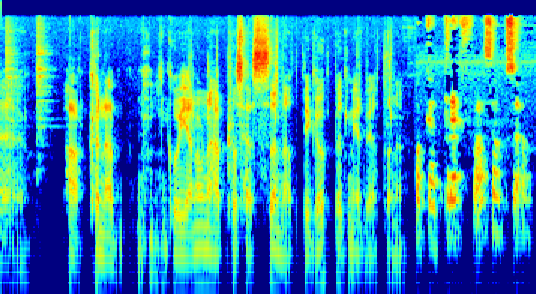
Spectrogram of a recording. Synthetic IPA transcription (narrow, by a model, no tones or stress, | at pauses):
jɑːkʰɵnːaɡoːɪjeːnɔmd̪ɛnɦæːɾpʰɾʊsɛsːəna̰t̪bʏɡːaɵpːɛt̪mḛːd̪vḛːt̪ʰand̪ə̰ɔkat̪ʰːɾɛfːasɔksɔ̰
